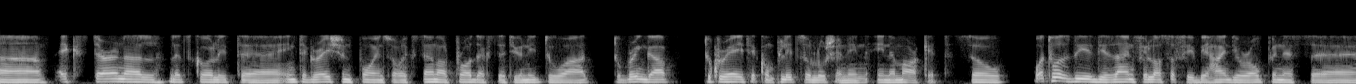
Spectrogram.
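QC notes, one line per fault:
6.04–6.14 s, comfort noise in place of the background: the sender's voice detector likely judged this pause to be silence and stopped transmitting, so the receiver filled the 100 ms gap with generated noise of the RFC 3389 kind. The real background, already about 71 dB below the loudest sound, gives way to a flat, featureless hiss about 16 dB quieter, heard as a brief drop into blankness, band-limited to 4 kHz like the surrounding G.711 call audio.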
